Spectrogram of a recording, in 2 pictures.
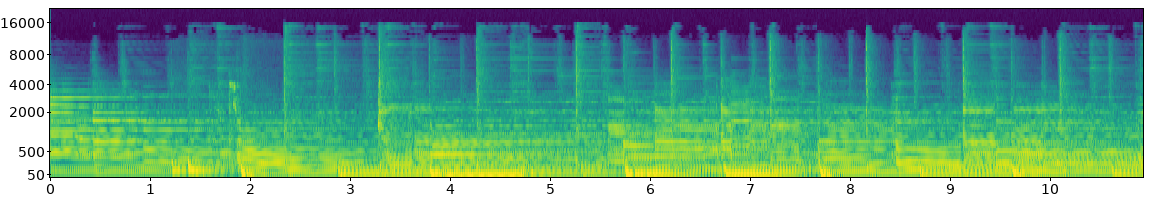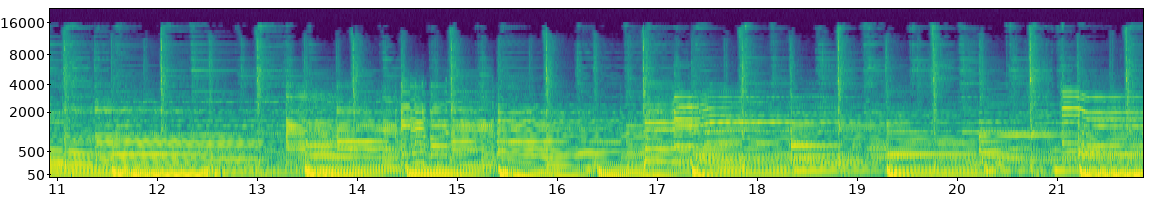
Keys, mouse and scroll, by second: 0.5-20.1 drag, 21.2 click.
